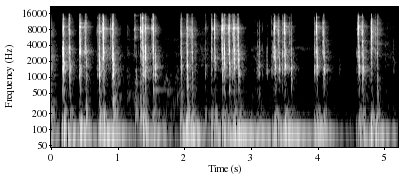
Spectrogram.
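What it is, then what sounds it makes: Plastic mechanical keyboard. A compact RGB-backlit mechanical keyboard with plastic keycaps and a hollow case is typed on continuously with the fingertips of both hands. The result is an uneven stream of quick, bright plastic clacks over a hollow low thump. Each keystroke dies away almost at once.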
